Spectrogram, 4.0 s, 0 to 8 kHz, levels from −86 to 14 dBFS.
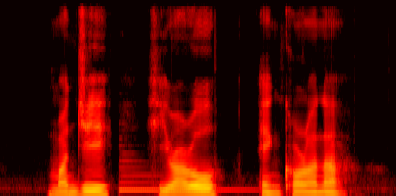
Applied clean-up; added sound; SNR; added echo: none; Electric guitar / Strum; 20 dB; none.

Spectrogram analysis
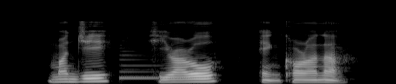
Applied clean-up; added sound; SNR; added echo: classical method Wiener filter.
